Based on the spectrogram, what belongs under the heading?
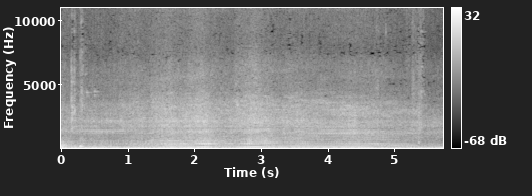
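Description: Suzuki Jimny engine revving and pulling under load over rough off-road ground, its pitch rising and falling, with knocks from the vehicle. The driver takes the banging for the mounting points that failed the MOT.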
